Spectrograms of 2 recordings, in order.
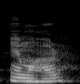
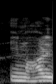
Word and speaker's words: एम्हर: इधर को मैथिली में एम्हर, उधर को उम्हर, किधर को केम्हर, जिधर को जेम्हर, इधर उधर को एम्हर उम्हर। ठीक है, इसमें एम्हर को जो है वो इम्हर भी बोला जाता है।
